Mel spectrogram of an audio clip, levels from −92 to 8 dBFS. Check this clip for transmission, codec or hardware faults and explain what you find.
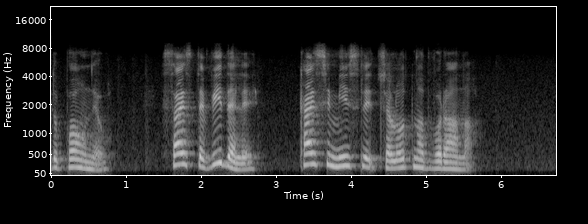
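Nothing here points to a transmission, codec or hardware problem: the faint room noise sits well under the speech, about 36 dB down, and the call path's coding sounds just as it normally would, with the top end easing off around 12 kHz.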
